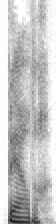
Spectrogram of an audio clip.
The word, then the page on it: perdre: french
